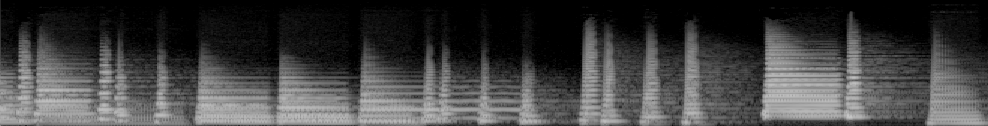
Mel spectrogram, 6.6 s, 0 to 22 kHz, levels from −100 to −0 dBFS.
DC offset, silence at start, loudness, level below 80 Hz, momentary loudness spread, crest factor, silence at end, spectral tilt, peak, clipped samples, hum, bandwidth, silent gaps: under 0.1%; 0 s; -28 LUFS; -64 dBFS; 12 LU; 22 dB; 0 s; -6 dB/octave; -6 dBFS; under 0.1%; none; 11 kHz; none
